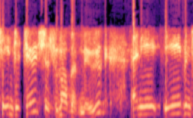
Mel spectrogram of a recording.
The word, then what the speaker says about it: Moog: and there it's pronounced Moog in Great Britain English-speaking countries uh people see the double O and they say mo how do you pronounce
